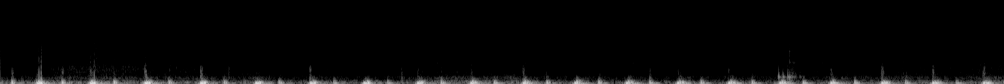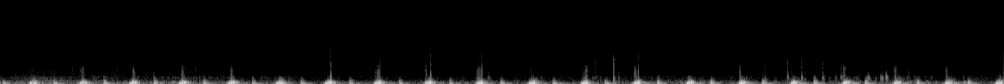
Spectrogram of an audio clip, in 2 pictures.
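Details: Heartbeat: steady, regular low thumping at a brisk pace, with a faint hum underneath.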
